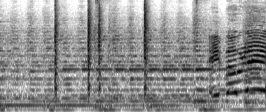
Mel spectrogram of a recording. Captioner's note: tooting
